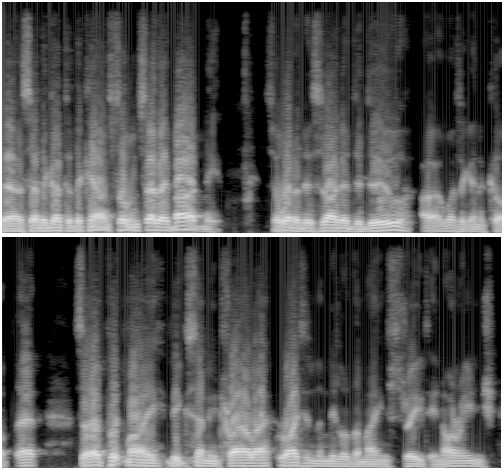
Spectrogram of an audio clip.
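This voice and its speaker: An older Australian man with a croaky, aged voice, telling his life story to camera in an earnest, rambling way. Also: sits low, no room sound, lo-fi sound. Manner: earnest, rambling, grows insistent. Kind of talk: personal monologue to camera.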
